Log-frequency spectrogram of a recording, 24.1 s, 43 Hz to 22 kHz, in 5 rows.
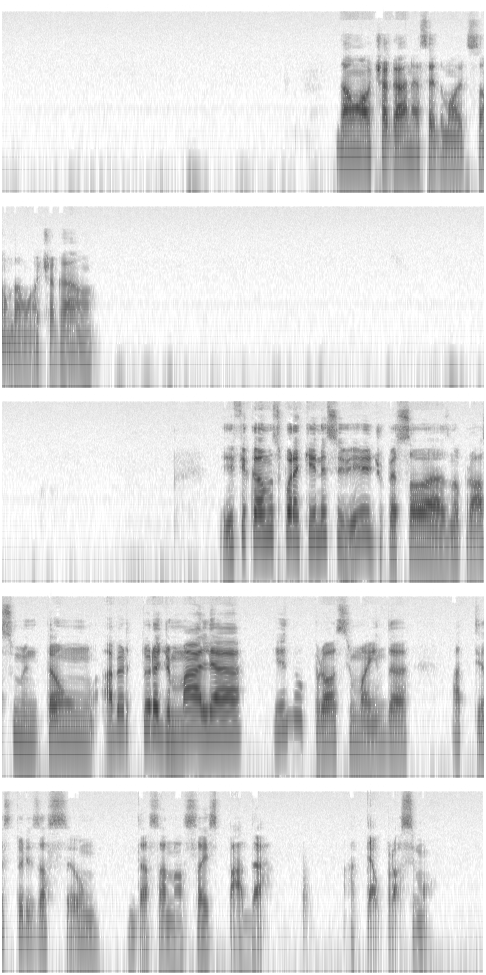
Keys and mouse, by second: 0.0 middle click, 1.1 shift+drag, 1.7 shift+drag, 2.0 shift+click, 2.3 shift+drag, 3.7 alt+h, 4.8-10.8 drag, 11.0 shift+middle drag, 11.4-12.9 middle drag, 13.7 KP_3, 14.3 KP_1, 15.6-16.4 shift+middle drag.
